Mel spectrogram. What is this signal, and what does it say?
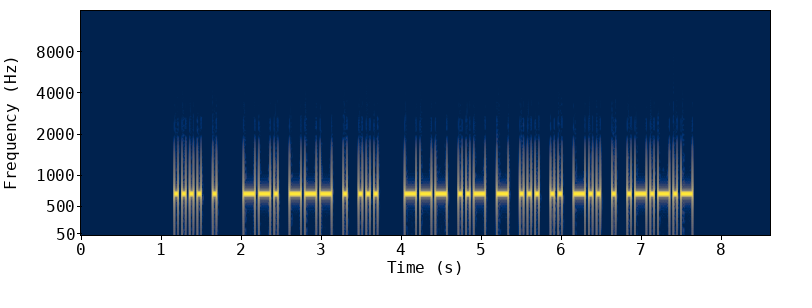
Morse code, heard as a keyed tone, about 25 wpm, 700 Hz. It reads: HE GOES OUTSIDE.
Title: Easy Phrases 25wpm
